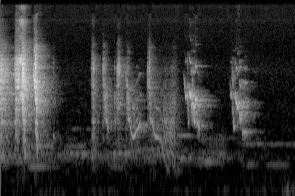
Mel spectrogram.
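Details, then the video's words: Natural budgerigar voice, unedited: two loud harsh squawks, then a run of chattering notes and sliding whistles, with faint low knocking underneath. "Muhabbet Kuşu Doğal Sesi"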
